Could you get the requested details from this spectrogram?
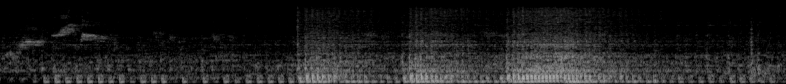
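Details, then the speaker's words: Small single-cylinder Grand/Legenda motorcycle engine after replacing worn or loose cam chain that caused rattling: even chugging rising with three throttle blips, no chain clatter, not noisy anymore; healthy. "nah guys ini sudah dipasangkan sekarang mah gak terlalu bunyi ya guys gak terlalu berisik atau gak terlalu elektrik ya guys"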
